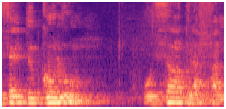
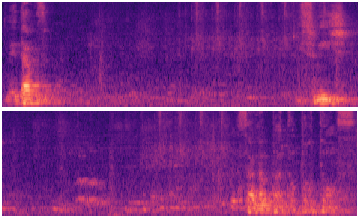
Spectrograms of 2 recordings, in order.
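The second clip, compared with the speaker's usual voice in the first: hushed dramatic; 4 semitones lower, 17 dB quieter than usual. Acted.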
